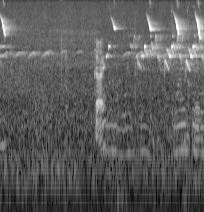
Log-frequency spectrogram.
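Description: A songbird calling: a string of short, high chirps, each falling in pitch, one at the start and then several in quick succession over the last second and a half.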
